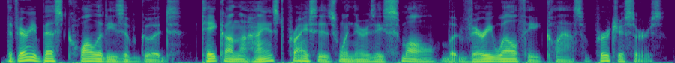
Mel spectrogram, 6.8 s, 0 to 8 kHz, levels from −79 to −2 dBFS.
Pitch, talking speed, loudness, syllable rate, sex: 90 Hz, 195 wpm, -19 LUFS, 5.1 syllables/s, male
